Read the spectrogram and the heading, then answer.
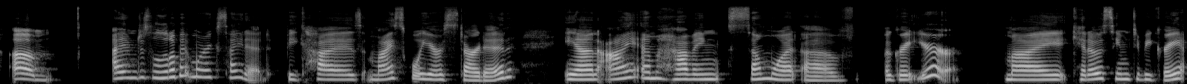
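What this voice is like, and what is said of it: Hoarse, fading voice. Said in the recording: “aside from the fact that I'm losing my voice”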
